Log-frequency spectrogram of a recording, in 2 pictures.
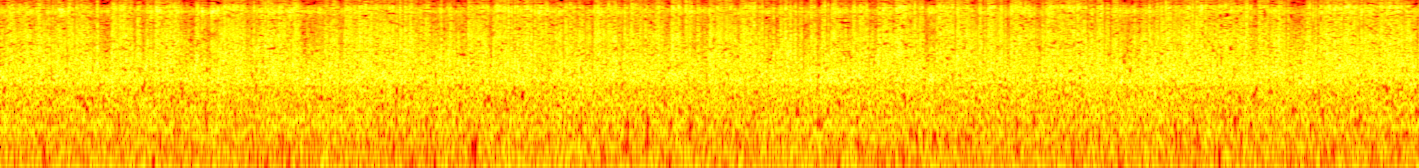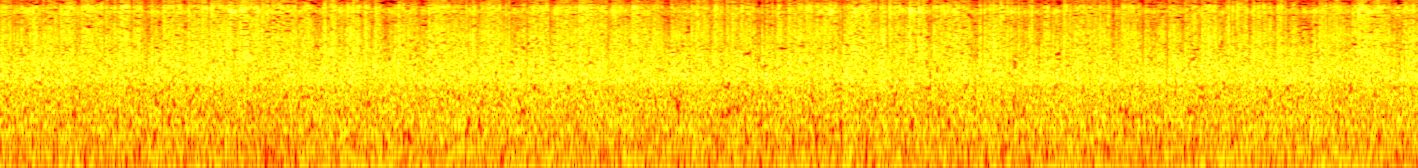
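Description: Steady running noise of a passenger train at speed, heard from on board: wheels on the rails mixed with rushing wind, at an even level throughout.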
